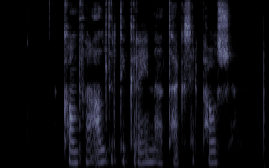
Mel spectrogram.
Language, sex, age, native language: Icelandic, female, 30-39, Icelandic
